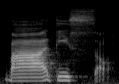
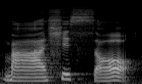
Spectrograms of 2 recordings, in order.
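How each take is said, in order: First: The end of 맛 keeps its representative sound. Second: The end of 맛 flows into the next syllable. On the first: It is treated as two words joined together. "instead of 맛있어" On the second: It is treated as one word. "people started talking, uh, saying 맛있어"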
